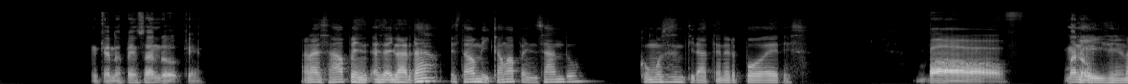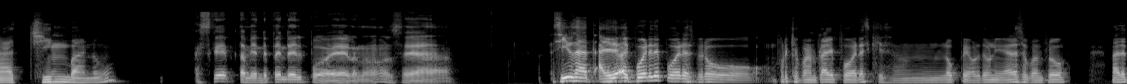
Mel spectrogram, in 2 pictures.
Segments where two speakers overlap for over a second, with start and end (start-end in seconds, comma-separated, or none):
none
